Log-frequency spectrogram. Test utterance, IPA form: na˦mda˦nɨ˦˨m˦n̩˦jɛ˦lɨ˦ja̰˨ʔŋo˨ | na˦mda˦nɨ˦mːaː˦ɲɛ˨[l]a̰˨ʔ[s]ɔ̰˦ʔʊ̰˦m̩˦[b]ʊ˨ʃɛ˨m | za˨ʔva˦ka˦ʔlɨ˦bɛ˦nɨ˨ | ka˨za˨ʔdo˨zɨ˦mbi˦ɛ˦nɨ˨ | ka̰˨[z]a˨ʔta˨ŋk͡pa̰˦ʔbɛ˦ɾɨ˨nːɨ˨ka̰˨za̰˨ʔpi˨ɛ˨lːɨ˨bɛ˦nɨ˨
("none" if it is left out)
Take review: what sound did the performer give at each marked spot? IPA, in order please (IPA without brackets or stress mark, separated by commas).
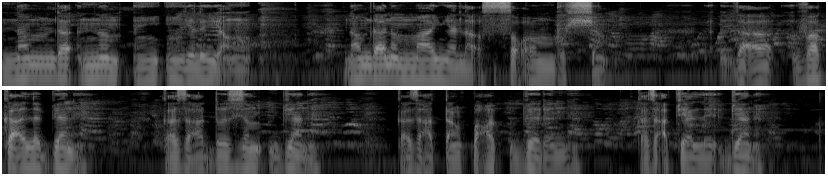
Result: l, s, b, z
